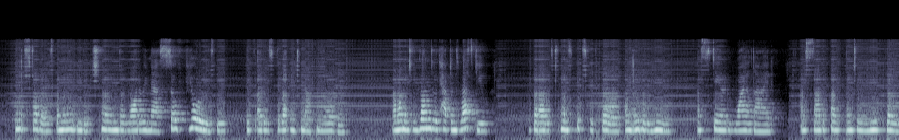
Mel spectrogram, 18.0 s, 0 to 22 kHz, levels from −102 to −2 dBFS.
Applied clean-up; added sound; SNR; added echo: neural separator model SepFormer DNS4.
